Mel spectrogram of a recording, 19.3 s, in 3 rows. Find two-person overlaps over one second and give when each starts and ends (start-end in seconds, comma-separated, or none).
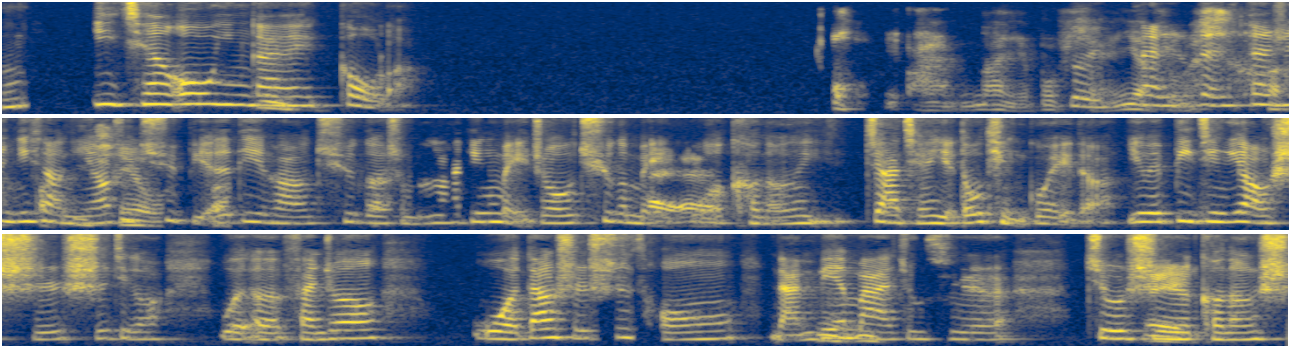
5.3-7.2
